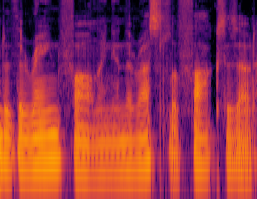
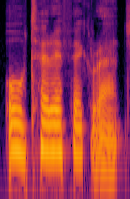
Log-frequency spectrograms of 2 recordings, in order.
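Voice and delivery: higher, grumbling sarcasm; sour, raised-pitch aside; muttered sarcasm; 8 semitones higher, 7 dB louder than usual. A narrator's reading. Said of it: "she muttered".

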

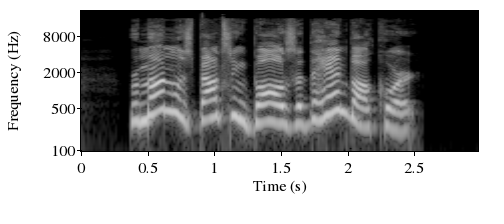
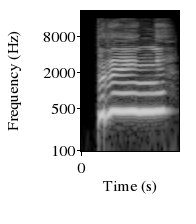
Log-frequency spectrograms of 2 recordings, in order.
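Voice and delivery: high, ringing bell noise; imitated school bell; 8 semitones higher, 4 dB louder than usual. A narrator's reading.

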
